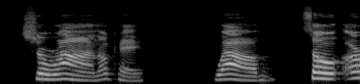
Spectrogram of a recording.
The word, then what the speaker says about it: Chron: names shiron you know the way it's spelled it's looks like it looks like K but it's it's pronounced shiron shiron okay wow so all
